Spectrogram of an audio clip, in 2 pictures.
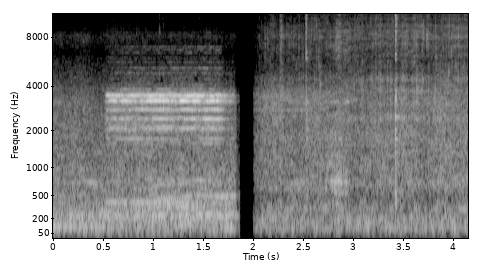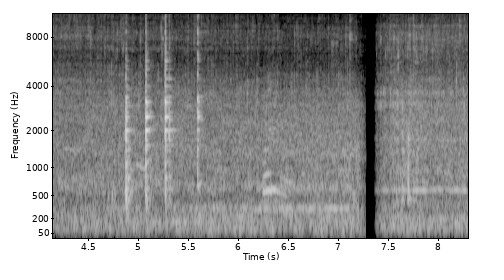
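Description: Malabar spinach seeds frying in a pan, a steady soft sizzle with a few sharp pops and brief gaps, heard close up without talk.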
